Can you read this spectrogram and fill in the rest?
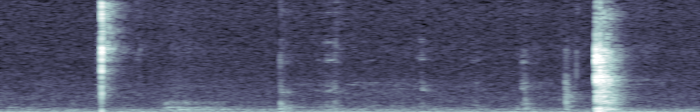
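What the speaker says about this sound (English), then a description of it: "And then I will cut the yarn" Scissors cutting yarn during a crochet sock project: two crisp, close snips about two and a half seconds apart over a quiet room, with faint soft handling sounds between them.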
